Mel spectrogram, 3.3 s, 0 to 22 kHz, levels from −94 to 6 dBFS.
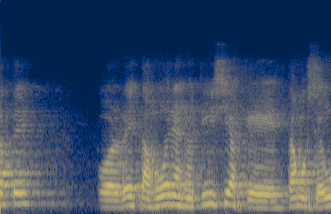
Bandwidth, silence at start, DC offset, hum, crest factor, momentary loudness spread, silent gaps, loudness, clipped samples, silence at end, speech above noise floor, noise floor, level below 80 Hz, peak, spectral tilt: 7.2 kHz; 0 s; under 0.1%; none; 16 dB; 5 LU; none; -19 LUFS; under 0.1%; 0 s; 31 dB; -49 dBFS; -62 dBFS; -4 dBFS; -8 dB/octave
